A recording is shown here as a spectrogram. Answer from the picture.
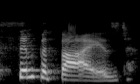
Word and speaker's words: sympathized: the wrong syllable so it is first syllable stress all right sympathized first syllable stress and it has a long I in there um sympathized sympathized sympathized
